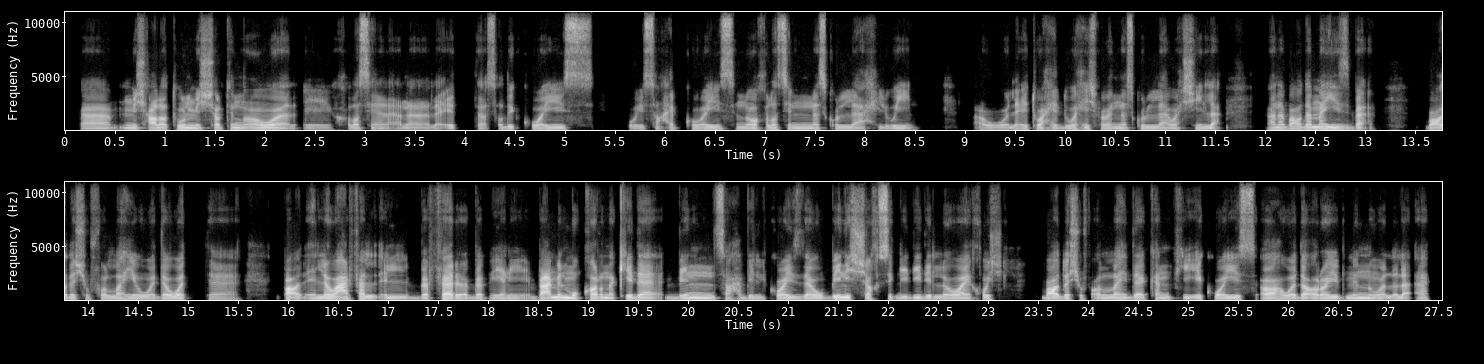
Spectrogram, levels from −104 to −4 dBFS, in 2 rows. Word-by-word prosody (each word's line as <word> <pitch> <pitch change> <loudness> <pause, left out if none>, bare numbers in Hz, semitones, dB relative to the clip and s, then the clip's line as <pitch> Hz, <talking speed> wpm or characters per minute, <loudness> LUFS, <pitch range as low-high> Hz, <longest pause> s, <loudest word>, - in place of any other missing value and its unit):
فمش 100 +2 -2
على 115 0 +5
طول، 130 -2 0
مش 105 -1 -1
شرْط 130 0 -2
إن 120 -4 0
هو، 115 +3 +2
آآ 90 -1 -11
خلاص 105 +2 -4
أنا 90 -3 -6
لقيت - - -5 0.3
صديق 105 +2 -6
كويس 115 +3 -3 0.3
وصاحب 90 0 -6
كويس 125 +10 -4
إن 95 +1 -6
هو 110 +2 +2
خلاص، 110 0 -4
إن 105 - -4
الناس 100 +2 -2
كلّها 100 +2 -4
حلوين 95 -2 -7 0.6
أو 90 0 -5
لقيت 100 +6 -5
واحد 110 -4 -3
وِحش 120 +4 -3
فالناس 100 +2 -4
كلها 105 +1 -4
وِحشين، 100 0 -4
لأ، 115 - -2 0.5
أنا 140 - 0
باقعُد 150 0 +1
أميّز 140 -7 +2
بقى، 100 - -1 0.5
باقعُد 120 +3 +3
أشوف 125 +1 -5
والله 115 +3 -1
هو 95 -2 -1
دَوّة 115 +6 +2 1.0
باقعُد - - +6
اللي 120 0 +2
هو 145 - +7
عارفة 155 +1 +6
ال 135 -6 0
ال 105 -3 -2
بافرّق 110 +7 +4
ب 105 - -4
ب 105 - -5
يعني 95 -1 -4
باعمل 125 +2 +7
مقارنة 120 +3 +4
كده 125 -1 +3
بين 115 +3 +2
صاحبي 115 +1 -4
الكويس 110 +3 0
ده 120 +2 +2
وبين 120 +3 +4
الشخص 130 0 +2
الجديد 120 +3 -1
اللي 105 -5 0
هو 120 +2 +3
هيخش، 120 +5 -2 0.4
باقعُد 125 +3 +6
أشوف، 130 +1 -2
والله 120 +4 +1
ده 130 +1 +1
كان 110 -5 -4
في 120 - -6
إيه 120 +1 0
كويس، 120 +1 -1
آه، 115 +1 +6
هو 105 -2 +2
ده 110 +2 +3
قريّب 115 -1 +2
مِنُّه 115 -1 +2
والّا 95 0 -1
لأ، 120 +3 -1
110 Hz, 170 wpm, -25 LUFS, 100-125 Hz, 1.0 s, هو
